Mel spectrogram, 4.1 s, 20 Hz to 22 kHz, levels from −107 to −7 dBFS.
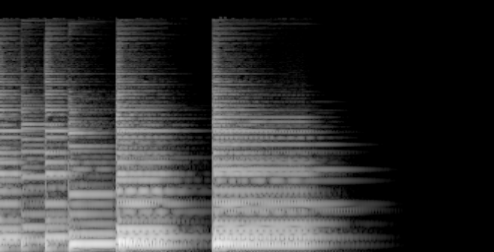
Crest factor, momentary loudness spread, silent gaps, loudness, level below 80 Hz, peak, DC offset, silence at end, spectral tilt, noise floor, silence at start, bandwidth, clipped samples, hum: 18 dB; 12 LU; none; -25 LUFS; -52 dBFS; -8 dBFS; under 0.1%; 1.45 s; -8 dB/octave; -79 dBFS; 0 s; 8 kHz; under 0.1%; none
